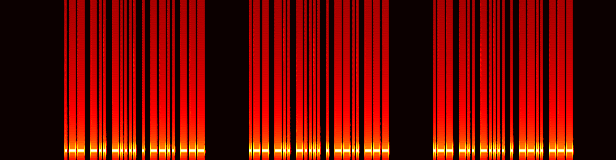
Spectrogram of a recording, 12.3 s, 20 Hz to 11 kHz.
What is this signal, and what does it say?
Morse code, heard as a keyed tone, about 28 wpm, 700 Hz. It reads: WD6EZO WD6EZO WD6EZO
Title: USA Call Signs - 6 Characters - Repeated 3x - 28wpm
